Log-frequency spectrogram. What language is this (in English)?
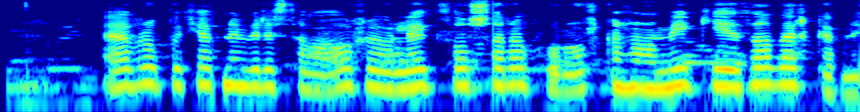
Icelandic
